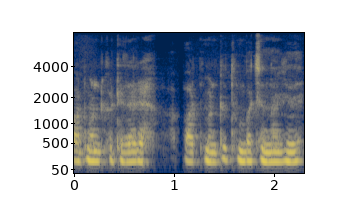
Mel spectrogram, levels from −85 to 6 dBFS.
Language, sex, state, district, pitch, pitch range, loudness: Kannada, male, Karnataka, Dharwad, 170 Hz, 165-175 Hz, -14 LUFS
